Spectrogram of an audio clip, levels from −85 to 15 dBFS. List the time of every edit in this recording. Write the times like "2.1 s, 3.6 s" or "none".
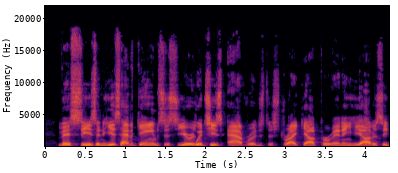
1.1 s, 1.9 s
